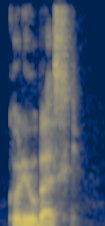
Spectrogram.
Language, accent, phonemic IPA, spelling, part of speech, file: French, France, /kɔ.le o bask/, coller aux basques, verb, LL-Q150 (fra)-coller aux basques.wav
- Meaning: to follow everywhere, to stay close to (someone) all the time, to stick to (someone) like glue, like a leech, to dog (someone's) footsteps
